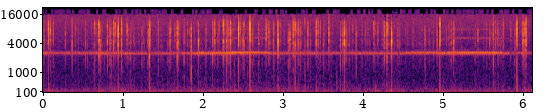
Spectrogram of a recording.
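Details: Night in the forest by a campfire: a cricket's continuous high-pitched trill stays level and constant, overlaid by dense crackling and popping of burning wood.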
